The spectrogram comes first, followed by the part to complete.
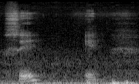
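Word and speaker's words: cin: display हो ठीक है ध्यान रखना सी प्स प्स के अंदर प्रिंट नहीं यूज होता क्या यूज होता है सी आउट ठीक है और इसीलिए आपको मैंने यह प्रोनंसिएशन भी नीचे दिया है क्योंकि स्टार्टिंग में कभी कभी कंफ्यूजन हो जाती है वेल मैंने दिया नहीं है क्या एक सेकंड गु हा देखो ये रहा जैसे कि य हमने लिखा सी आउट और य हमने लिखा सी इन वैसे आप लोग इसको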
